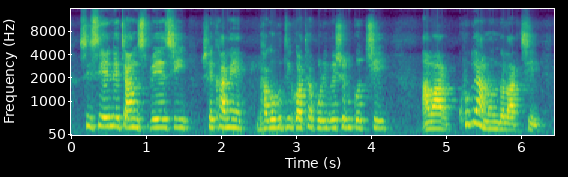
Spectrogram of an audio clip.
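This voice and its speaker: Noticeable background noise runs through the clip. Over it, a woman talks. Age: 60s. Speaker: religious scripture reciter and radio artist. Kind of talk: interview with devotional discourse. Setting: at her home.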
